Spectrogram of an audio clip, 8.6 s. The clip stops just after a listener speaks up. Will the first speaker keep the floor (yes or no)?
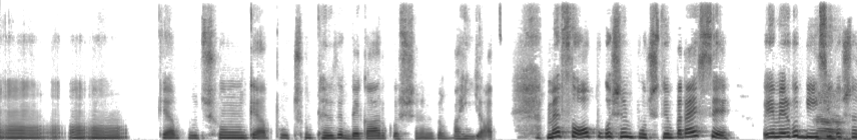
yes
